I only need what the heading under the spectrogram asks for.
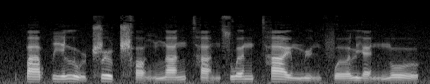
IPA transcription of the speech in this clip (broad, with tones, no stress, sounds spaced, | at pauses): p ä˧˥ p i˧˥ l ṵ˨˩ ʈ͡ʂ ɻ̩˥˩ ʈ͡ʂʰ ɑ̰˨˩ ŋ n̪ a˧˥ n t̪ʰ a̰˨˩ n s w ə˥ n t̪ʰ a˥˩ ɪ̯ m y̰˨˩ n f ɤ˧˥ l j ɛ̰˨˩ n n̪ o˥˩ ʊ̯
